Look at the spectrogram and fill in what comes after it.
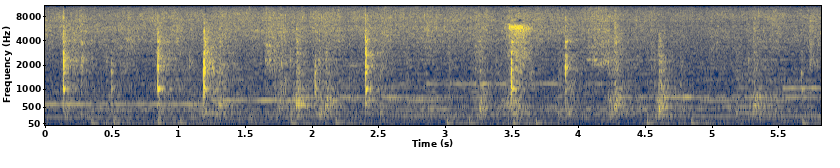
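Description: Small onions, tomato and green chilli sizzling in hot oil in an earthenware pot while a spoon stirs them, knocking against the pot's side at irregular moments.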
